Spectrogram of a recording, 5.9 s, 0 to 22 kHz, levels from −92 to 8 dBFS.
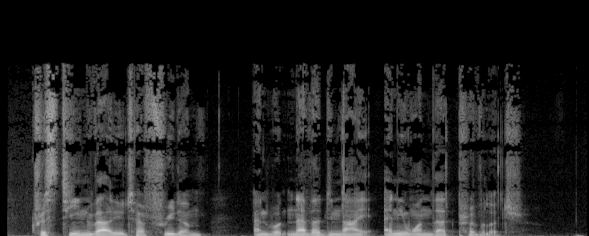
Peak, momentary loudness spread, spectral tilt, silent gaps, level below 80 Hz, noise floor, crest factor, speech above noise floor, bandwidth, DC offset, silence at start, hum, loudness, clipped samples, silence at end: -4 dBFS; 14 LU; -5.5 dB/octave; none; -52 dBFS; -56 dBFS; 20 dB; 33 dB; 16.5 kHz; under 0.1%; 0.3 s; none; -23 LUFS; under 0.1%; 0.05 s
